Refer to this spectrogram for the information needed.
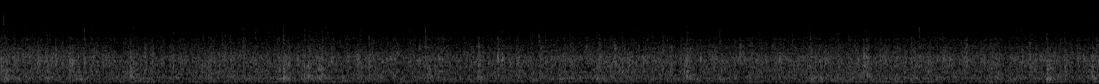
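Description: Steady rain falls without pause, a dense, even hiss of countless drops pattering on a surface, with a low rumble underneath and no voices.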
